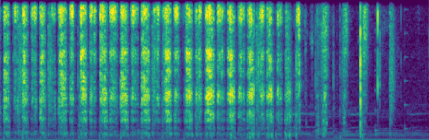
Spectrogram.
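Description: A handheld scratcher tool scraping the coating off a paper lottery scratch-off ticket in quick, rapid strokes, stopping about three seconds in. Music plays underneath.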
